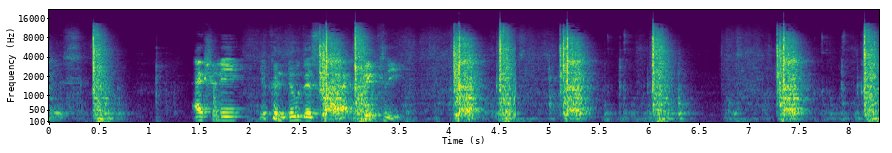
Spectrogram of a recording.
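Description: A wooden mechanism clacks sharply as a hand crank is turned.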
